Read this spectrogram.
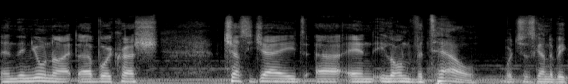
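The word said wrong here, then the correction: Élan Vital: That's how you say it. Elaine Vital.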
